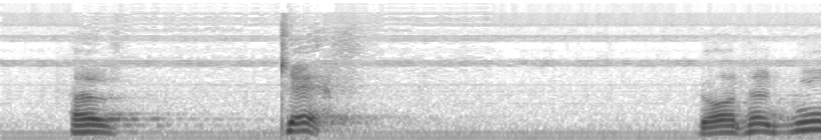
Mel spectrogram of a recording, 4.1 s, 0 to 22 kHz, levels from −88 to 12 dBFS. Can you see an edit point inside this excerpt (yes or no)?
no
